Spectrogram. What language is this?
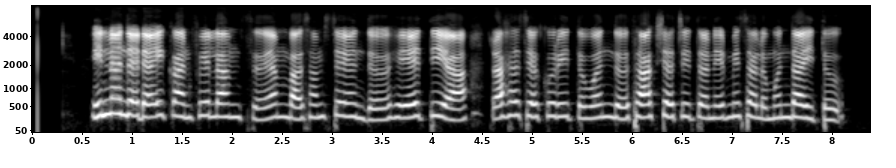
Kannada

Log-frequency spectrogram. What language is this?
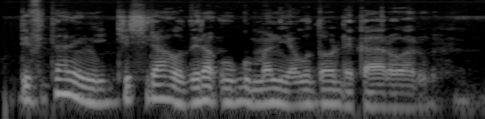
Kikuyu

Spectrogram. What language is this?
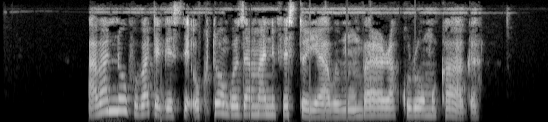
Ganda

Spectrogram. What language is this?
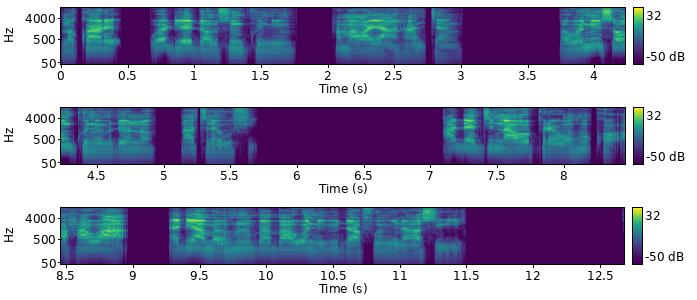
Akan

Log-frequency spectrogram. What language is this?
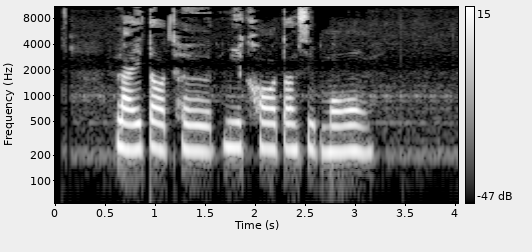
Thai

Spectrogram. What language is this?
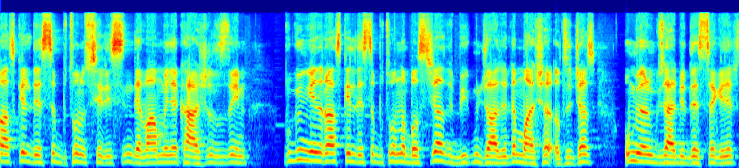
Turkish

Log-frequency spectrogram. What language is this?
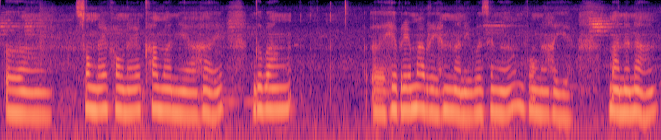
Bodo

